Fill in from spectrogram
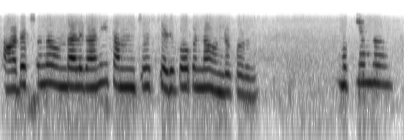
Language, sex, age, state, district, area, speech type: Telugu, female, 60+, Andhra Pradesh, West Godavari, rural, conversation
